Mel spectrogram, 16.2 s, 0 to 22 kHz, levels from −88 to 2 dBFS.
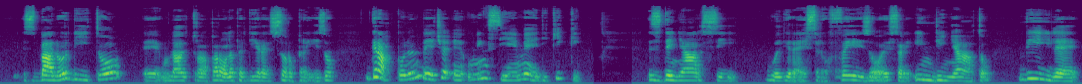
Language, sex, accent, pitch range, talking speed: Italian, female, native, 180-220 Hz, 80 wpm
